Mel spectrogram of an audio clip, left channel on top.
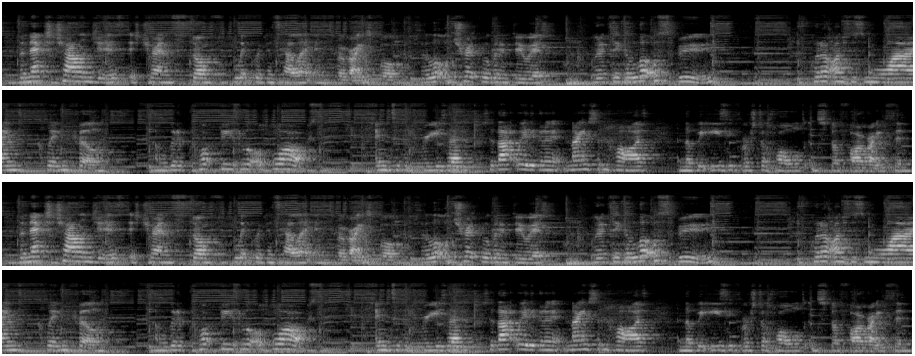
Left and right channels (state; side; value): noise; right; rumble, 29 dB below the sound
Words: the next challenge is trying to stuff liquid Nutella into a rice ball. So the little trick we're going to do is, we're going to take a little spoon, put it onto some lined cling film, and we're going to put these little blobs into the freezer. So that way they're going to get nice and hard and they'll be easy for us to hold and stuff our rice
